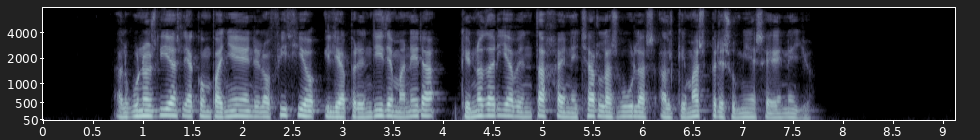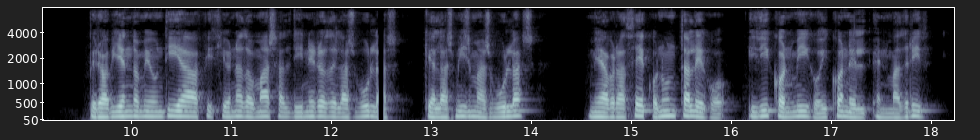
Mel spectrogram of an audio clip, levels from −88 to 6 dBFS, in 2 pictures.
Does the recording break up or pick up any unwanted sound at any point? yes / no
yes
